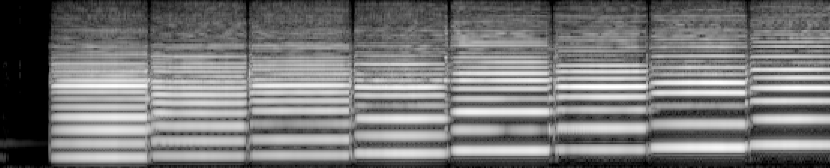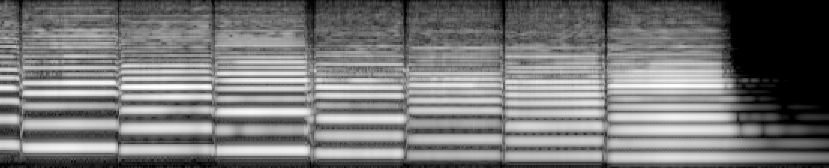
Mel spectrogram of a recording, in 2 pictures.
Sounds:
Musical instrument, Music, Bowed string instrument

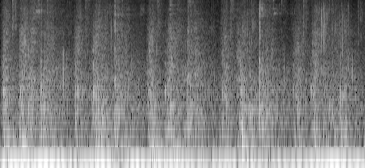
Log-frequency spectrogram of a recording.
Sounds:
livestock, Animal

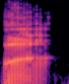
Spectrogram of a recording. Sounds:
eructation

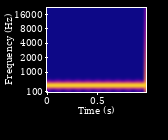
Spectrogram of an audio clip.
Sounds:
Telephone, Alarm

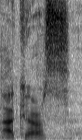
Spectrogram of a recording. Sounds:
Human voice, Speech

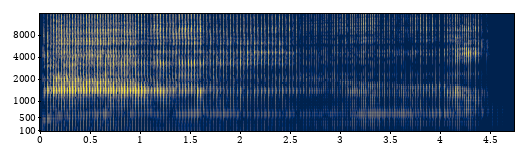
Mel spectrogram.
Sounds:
eructation

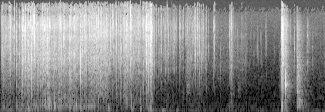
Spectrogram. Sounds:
Crumpling

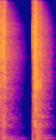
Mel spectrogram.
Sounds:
Camera, Mechanisms

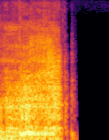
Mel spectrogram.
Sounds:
Animal, Domestic animals, Dog, Growling

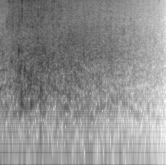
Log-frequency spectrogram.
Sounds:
Water, Ocean

